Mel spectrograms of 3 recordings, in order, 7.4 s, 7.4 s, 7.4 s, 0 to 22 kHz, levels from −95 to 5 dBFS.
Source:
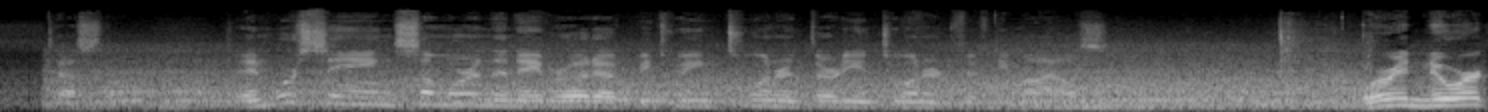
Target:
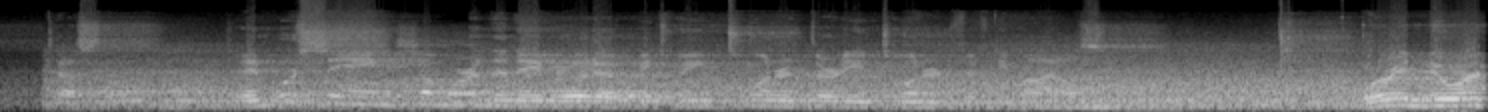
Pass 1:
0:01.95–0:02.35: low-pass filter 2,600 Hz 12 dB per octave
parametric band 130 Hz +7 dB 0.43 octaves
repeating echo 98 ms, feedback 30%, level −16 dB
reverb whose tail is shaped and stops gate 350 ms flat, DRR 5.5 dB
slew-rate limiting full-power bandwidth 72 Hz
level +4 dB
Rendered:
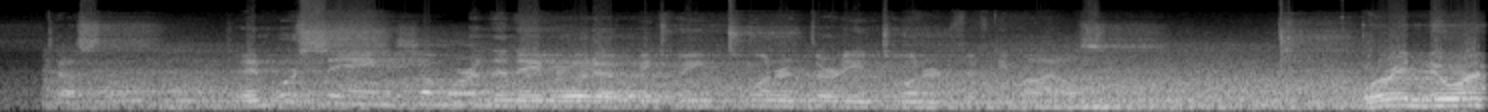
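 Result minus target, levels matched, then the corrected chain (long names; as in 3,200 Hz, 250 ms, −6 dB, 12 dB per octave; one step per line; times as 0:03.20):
125 Hz band +3.0 dB
0:01.95–0:02.35: low-pass filter 2,600 Hz 12 dB per octave
repeating echo 98 ms, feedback 30%, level −16 dB
reverb whose tail is shaped and stops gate 350 ms flat, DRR 5.5 dB
slew-rate limiting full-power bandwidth 72 Hz
level +4 dB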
